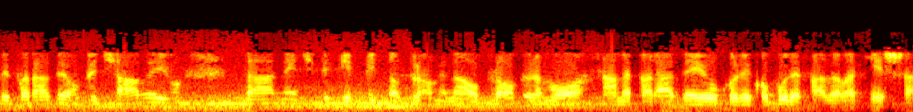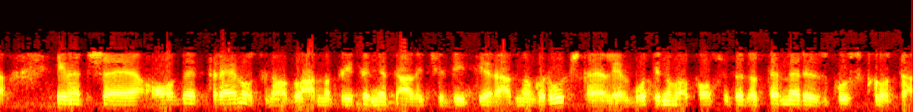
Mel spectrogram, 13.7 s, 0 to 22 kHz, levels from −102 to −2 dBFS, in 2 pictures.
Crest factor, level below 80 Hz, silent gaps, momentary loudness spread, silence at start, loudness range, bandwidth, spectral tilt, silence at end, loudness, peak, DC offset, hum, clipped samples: 14 dB; -52 dBFS; none; 6 LU; 0 s; 3 LU; 7.4 kHz; -7 dB/octave; 0 s; -19 LUFS; -4 dBFS; under 0.1%; none; under 0.1%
